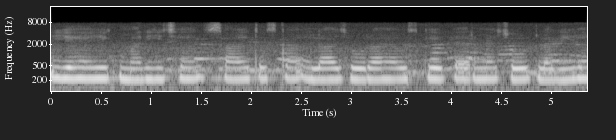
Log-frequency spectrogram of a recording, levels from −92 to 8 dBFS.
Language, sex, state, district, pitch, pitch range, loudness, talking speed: Hindi, female, Jharkhand, Jamtara, 220 Hz, 215-225 Hz, -15 LUFS, 180 wpm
